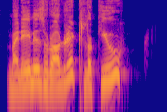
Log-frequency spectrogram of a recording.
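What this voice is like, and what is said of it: Attempted Welsh accent. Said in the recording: “I can't even do a Welsh accent ... Is that it?”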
